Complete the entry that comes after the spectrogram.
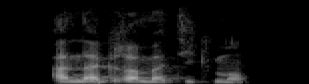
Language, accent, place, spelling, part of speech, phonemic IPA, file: French, France, Lyon, anagrammatiquement, adverb, /a.na.ɡʁa.ma.tik.mɑ̃/, LL-Q150 (fra)-anagrammatiquement.wav
- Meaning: anagrammatically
